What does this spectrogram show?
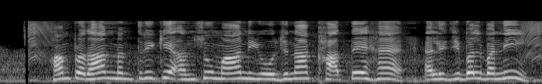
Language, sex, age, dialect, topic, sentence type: Bhojpuri, male, 18-24, Western, banking, question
